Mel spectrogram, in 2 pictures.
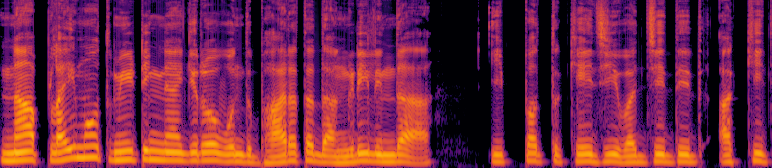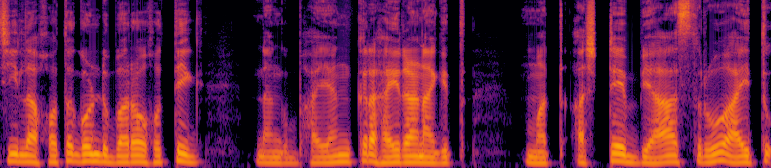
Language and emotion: Kannada, sad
